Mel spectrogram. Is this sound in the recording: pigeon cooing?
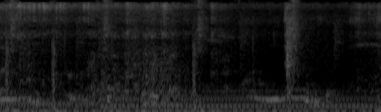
yes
